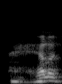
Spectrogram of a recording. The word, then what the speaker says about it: hella: If I were in California, especially Northern California, they might say, I'm hella tired. hella like hell of tired. Like, yes, like HELLA, hella.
